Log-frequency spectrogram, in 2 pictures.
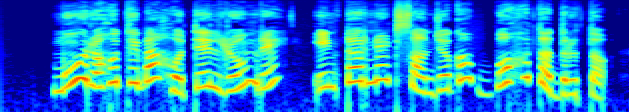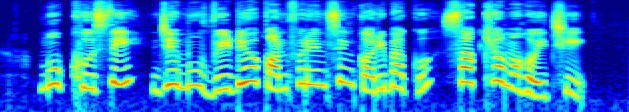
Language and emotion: Odia, happy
